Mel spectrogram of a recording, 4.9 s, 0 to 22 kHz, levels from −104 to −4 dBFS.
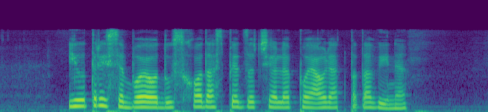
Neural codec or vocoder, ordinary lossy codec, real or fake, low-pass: none; none; real; 7.2 kHz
